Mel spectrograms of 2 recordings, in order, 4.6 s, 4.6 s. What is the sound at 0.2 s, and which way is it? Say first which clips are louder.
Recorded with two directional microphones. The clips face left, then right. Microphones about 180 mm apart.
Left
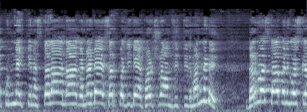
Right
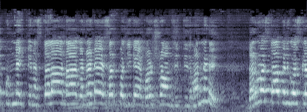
A woman's voice: left 6 dB; 50° left (ahead or behind).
